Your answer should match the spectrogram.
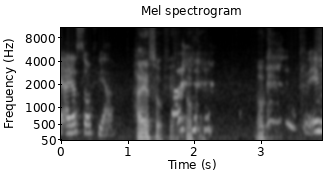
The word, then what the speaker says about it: Hagia Sophia: In Turkey, we say Hagia Sophia.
